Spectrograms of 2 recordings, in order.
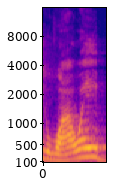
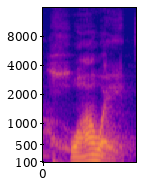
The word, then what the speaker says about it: Huawei: No, it's not actually Huawei because the H is pronounced pretty clearly in Mandarin Chinese, so the correct pronunciation would be Huawei.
